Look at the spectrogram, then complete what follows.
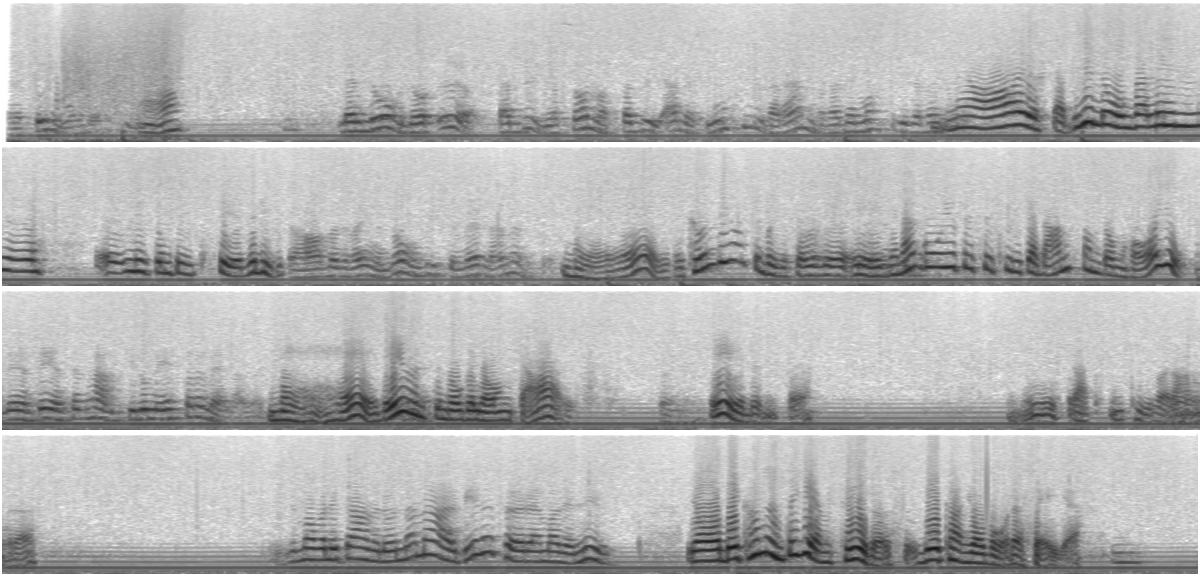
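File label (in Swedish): Kumla Närke, dialekter, Svenska sagor; Folkminnen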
